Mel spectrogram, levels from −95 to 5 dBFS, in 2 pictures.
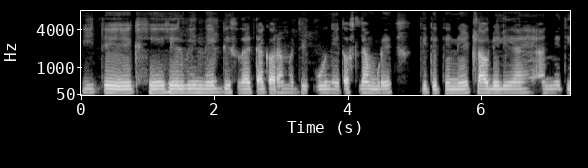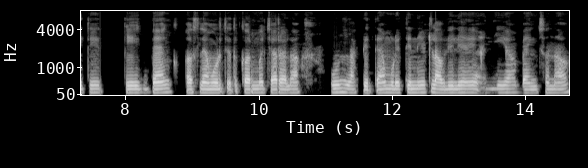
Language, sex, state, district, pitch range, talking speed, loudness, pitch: Marathi, male, Maharashtra, Nagpur, 120-125 Hz, 145 wpm, -17 LUFS, 120 Hz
